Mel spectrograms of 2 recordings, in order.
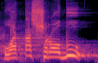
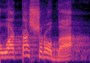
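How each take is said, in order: First: The verb ends with the vowel u. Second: The verb ends with the vowel a. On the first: Do not eat fish, but do drink milk. "kalau maknanya eh dibaca watashrobu" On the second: Do not eat fish and drink milk together. "kalau dibaca watashroba"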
